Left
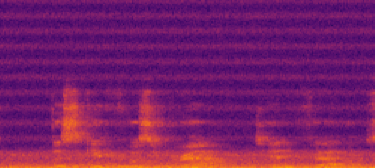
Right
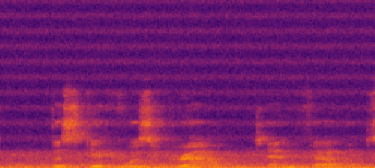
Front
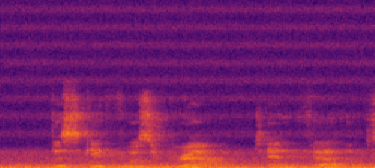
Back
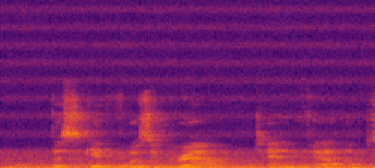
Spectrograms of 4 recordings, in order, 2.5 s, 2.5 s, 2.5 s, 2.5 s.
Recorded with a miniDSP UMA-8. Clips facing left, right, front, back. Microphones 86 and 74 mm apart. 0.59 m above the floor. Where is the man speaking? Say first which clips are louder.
Right 5 dB, back 2 dB; 125° right, 1.2 m; by 2.5 s 90° right, 2.5 m.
